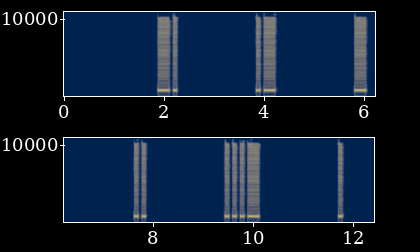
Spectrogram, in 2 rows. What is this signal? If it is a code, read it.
Morse code, heard as a keyed tone, about 16 wpm, spaced as for 5 wpm, 800 Hz. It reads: NATIVE
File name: Prefixes / By First Letter / Ns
